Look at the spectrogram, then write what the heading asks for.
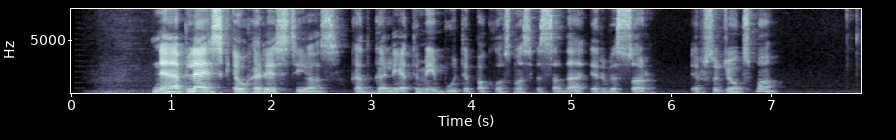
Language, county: Lithuanian, Panevėžys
